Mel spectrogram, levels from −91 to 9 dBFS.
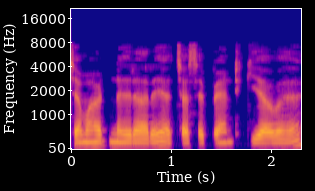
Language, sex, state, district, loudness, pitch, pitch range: Hindi, male, Bihar, Supaul, -18 LUFS, 110 Hz, 105-110 Hz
